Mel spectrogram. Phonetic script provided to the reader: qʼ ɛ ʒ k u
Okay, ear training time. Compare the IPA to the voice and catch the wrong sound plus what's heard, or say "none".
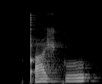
none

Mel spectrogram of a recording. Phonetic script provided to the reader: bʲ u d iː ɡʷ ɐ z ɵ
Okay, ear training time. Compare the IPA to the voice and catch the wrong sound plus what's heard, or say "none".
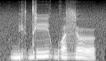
ɐ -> a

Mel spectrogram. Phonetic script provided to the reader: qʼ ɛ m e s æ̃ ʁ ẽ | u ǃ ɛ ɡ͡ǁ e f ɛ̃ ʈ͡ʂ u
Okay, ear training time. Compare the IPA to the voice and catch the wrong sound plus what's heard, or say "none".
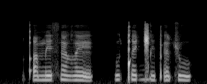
f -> pʼ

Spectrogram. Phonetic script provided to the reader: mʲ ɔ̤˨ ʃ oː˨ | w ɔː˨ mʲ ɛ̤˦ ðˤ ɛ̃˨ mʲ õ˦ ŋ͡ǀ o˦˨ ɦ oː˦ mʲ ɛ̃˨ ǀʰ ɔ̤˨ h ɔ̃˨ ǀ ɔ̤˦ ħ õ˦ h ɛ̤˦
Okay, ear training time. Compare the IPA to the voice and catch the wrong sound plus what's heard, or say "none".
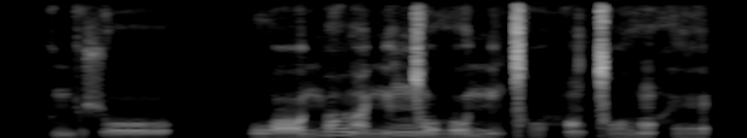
ħ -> ɦ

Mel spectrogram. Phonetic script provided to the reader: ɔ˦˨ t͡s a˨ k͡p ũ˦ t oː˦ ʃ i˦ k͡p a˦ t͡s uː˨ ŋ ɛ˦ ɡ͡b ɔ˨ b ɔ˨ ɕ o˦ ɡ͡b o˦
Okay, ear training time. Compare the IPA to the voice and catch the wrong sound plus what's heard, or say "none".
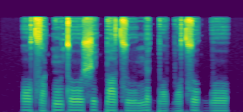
ɕ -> t͡s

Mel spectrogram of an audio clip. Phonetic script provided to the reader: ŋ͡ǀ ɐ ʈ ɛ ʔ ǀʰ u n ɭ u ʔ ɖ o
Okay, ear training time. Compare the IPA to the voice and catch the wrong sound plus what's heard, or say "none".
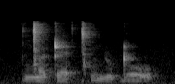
none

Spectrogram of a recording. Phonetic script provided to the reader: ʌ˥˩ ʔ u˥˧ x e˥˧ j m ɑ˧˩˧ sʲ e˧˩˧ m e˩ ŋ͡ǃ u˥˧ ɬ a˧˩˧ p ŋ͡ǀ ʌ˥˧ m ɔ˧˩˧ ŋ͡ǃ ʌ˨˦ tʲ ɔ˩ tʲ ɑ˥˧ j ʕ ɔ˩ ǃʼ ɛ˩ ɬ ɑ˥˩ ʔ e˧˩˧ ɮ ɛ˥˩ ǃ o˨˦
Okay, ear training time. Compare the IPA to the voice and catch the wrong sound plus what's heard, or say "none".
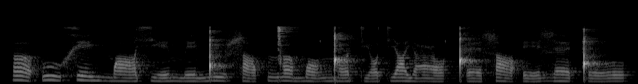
a˧˩˧ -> ɑ˧˩˧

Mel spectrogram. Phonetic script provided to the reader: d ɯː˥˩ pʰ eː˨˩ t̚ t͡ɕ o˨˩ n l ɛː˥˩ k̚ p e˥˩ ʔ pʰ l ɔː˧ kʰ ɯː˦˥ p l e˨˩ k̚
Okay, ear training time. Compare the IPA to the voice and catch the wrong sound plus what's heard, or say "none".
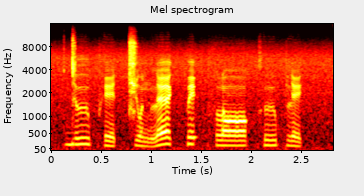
none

